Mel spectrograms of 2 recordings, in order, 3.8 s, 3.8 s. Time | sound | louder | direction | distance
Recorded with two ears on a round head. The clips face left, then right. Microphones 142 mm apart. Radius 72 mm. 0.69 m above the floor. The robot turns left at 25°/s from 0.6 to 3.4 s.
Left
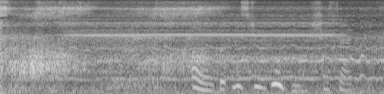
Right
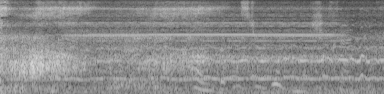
1.9 | a woman speaking | left 5 dB | 90° left | ?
